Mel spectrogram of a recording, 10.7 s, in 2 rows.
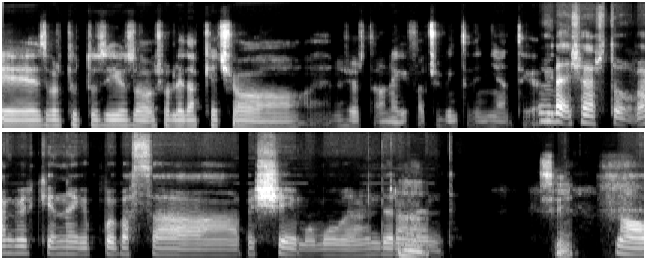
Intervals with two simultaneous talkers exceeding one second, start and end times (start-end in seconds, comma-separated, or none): none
